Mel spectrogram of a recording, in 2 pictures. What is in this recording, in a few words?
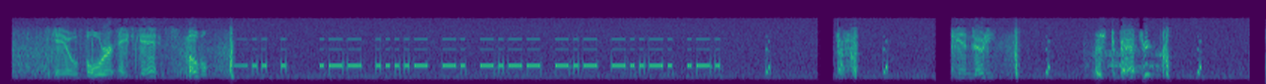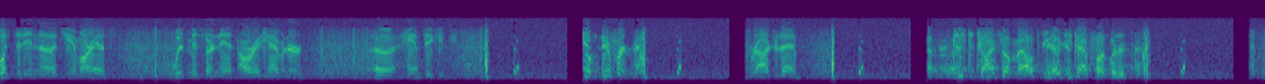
qso rec simplex logic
